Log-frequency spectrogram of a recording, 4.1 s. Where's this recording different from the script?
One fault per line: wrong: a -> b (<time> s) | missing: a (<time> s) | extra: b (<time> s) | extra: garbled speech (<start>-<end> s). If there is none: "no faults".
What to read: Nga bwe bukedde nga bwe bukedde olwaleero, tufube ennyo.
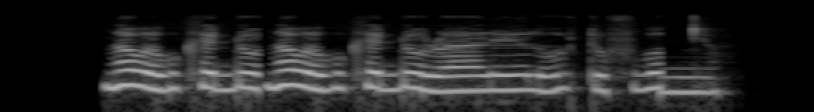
no faults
